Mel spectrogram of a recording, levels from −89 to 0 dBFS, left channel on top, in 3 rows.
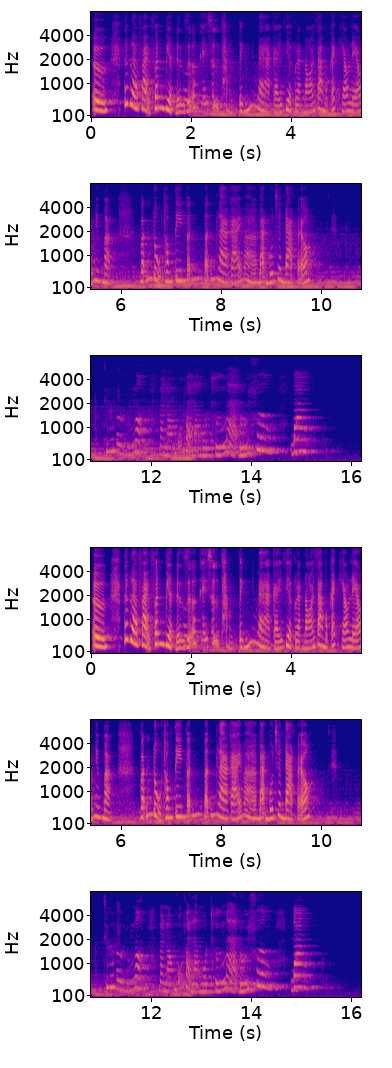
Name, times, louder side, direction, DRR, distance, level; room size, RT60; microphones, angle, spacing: voice 1, 0.0-9.8 10.2-10.3 11.1-11.4, right 3 dB, 30° right, 17 dB, 0.3 m, -32 dB
sound 1, 1.9-12.9, left 4 dB, 45° left, 0.8 m, -44 dB
voice 2, 11.3-15.1, right 1 dB, 65° right, 6 dB, 1.7 m, -39 dB
15.0 x 10.0 x 4.7 m, 0.99 s
head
